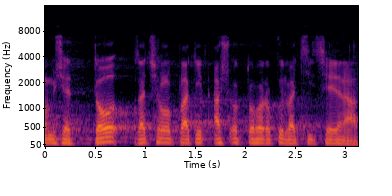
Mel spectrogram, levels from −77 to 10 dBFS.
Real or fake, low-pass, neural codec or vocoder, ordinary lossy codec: real; 7.2 kHz; none; Opus, 32 kbps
